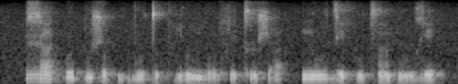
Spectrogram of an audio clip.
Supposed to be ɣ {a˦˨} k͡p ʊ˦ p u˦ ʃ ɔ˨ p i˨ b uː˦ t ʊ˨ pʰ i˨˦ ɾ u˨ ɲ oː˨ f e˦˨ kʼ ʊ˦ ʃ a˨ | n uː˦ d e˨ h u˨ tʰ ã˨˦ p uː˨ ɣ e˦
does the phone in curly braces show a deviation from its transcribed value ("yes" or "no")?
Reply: no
